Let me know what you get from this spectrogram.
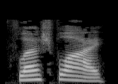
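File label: "flesh fly", British English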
